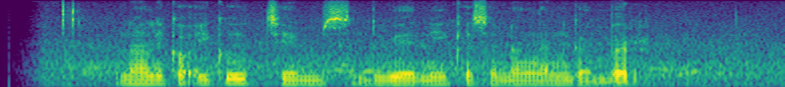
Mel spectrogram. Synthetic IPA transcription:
nalikɔ̰ʔiku̥d͡ʒemsnd̪uwenikəsənəŋanɡa̤mbər

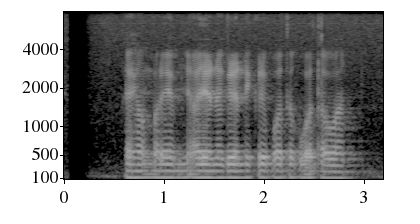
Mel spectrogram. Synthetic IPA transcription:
ajɦama̰ɾaamɲa̰ʔa̰danaɡɾiandikɾipɔt̪okəwa̰t̪awan

